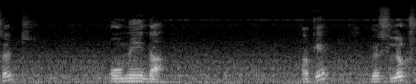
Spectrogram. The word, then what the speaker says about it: omega: Guys, this looks like W, but please do not call this as W, it is omega. This is how you pronounce it, omega.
